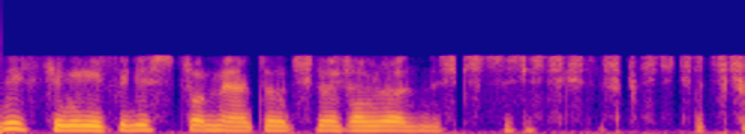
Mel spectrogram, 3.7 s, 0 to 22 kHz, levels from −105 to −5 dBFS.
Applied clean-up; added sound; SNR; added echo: neural diffusion model UNIVERSE++.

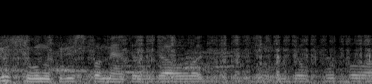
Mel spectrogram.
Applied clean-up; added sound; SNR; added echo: none; Writing; 4 dB; none.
